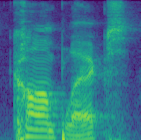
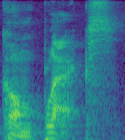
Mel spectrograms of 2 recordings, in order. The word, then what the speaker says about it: complex: It is not the same as complex than complex, right? Sometimes is the adjective can have both. You can choose. Sometimes no. The verb is only the second, not the first, and the noun is the first syllable.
